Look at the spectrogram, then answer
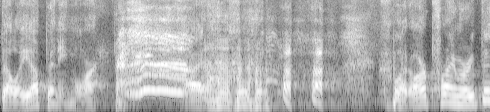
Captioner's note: laughter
